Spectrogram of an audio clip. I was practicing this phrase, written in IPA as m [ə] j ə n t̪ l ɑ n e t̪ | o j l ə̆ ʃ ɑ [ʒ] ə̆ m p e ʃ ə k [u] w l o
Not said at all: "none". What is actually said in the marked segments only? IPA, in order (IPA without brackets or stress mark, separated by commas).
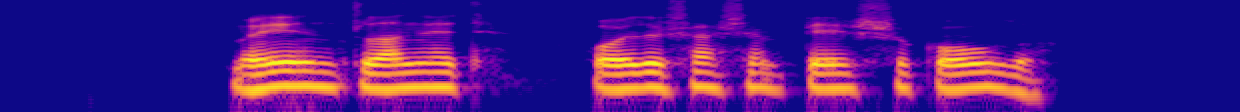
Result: ə, ʃ, o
